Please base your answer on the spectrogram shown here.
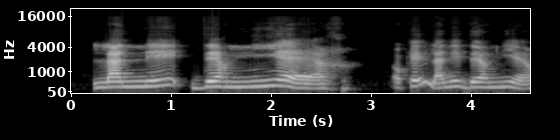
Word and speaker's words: dernière: Okay, l'année dernière, not dernier.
